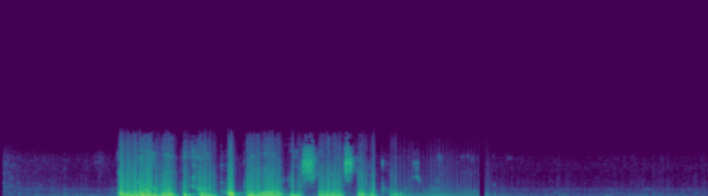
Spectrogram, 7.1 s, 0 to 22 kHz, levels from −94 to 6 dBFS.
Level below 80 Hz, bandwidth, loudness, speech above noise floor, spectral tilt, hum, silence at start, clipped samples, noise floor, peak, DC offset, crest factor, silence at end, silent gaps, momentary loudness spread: -52 dBFS; 7 kHz; -23 LUFS; 36 dB; -5.5 dB/octave; none; 1.15 s; under 0.1%; -64 dBFS; -4 dBFS; under 0.1%; 22 dB; 2.65 s; none; 17 LU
